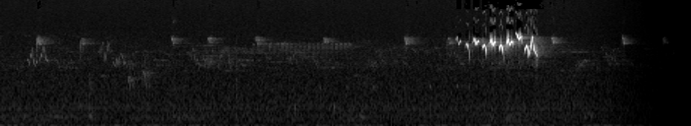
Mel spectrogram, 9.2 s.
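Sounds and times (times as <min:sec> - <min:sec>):
Magnolia Warbler: 0:00.4 - 0:07.5.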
